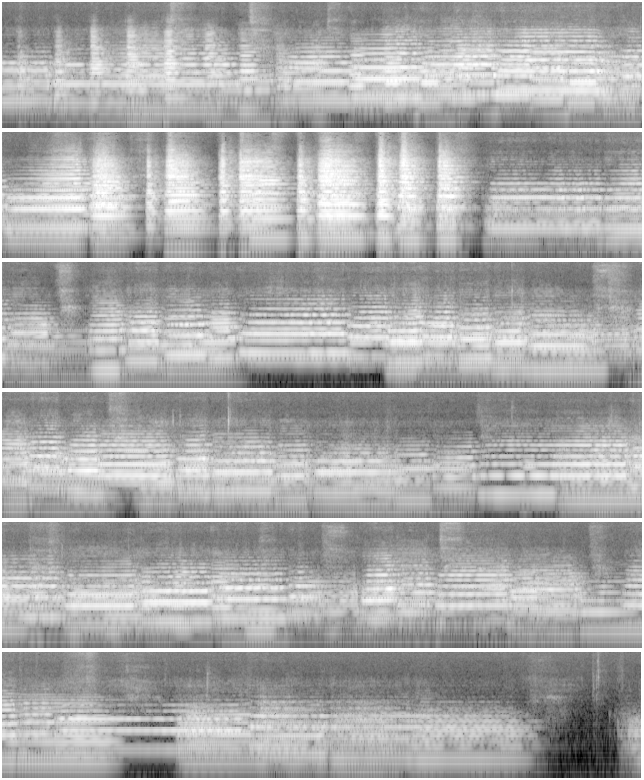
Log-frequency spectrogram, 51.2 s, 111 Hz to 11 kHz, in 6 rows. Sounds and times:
Trombone: 0.0s - 50.0s, 50.9s - 51.1s
Trumpet: 0.0s - 51.1s.

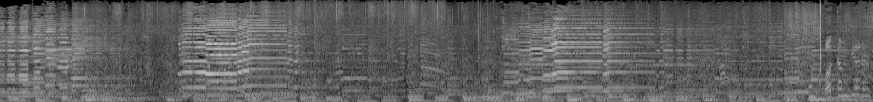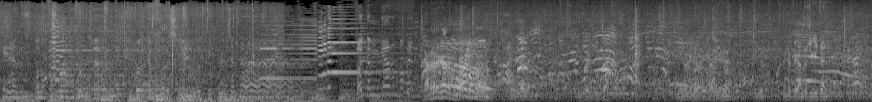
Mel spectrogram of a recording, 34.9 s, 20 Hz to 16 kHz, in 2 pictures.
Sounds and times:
Music: 0.0s - 25.9s.

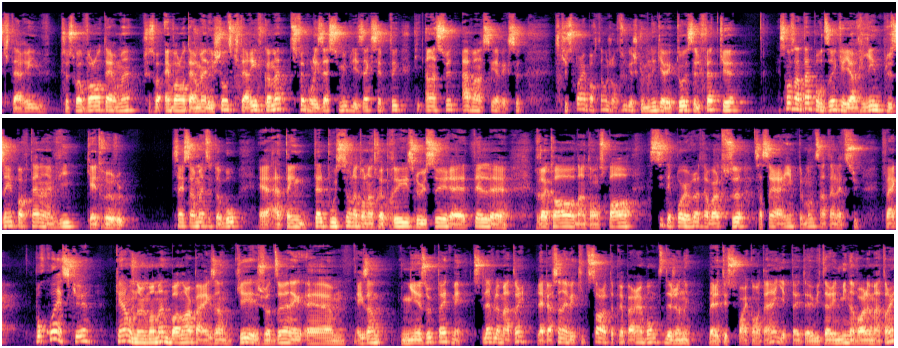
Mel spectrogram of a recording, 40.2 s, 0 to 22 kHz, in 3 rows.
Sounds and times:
Speech: 0.0s - 40.2s.

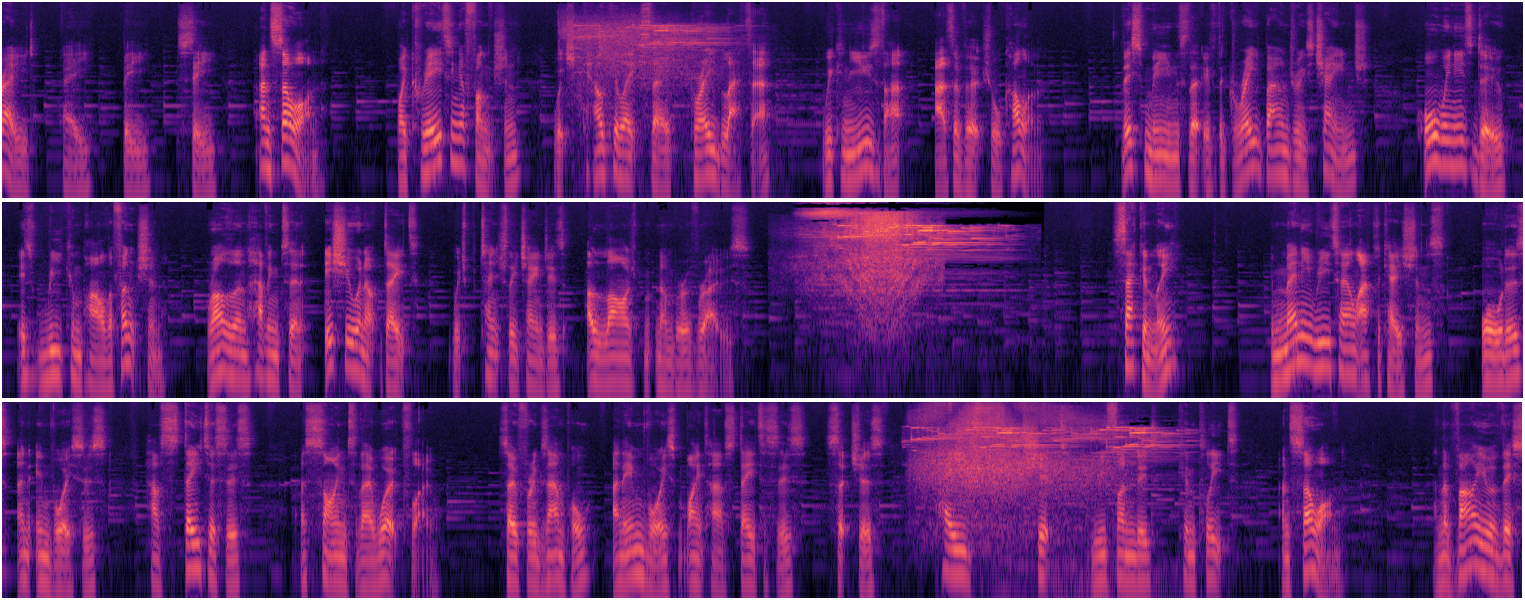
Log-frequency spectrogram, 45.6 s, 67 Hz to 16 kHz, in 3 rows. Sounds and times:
Speech: 0.0s - 3.3s, 4.0s - 10.4s, 11.2s - 22.7s, 26.4s - 27.0s, 27.9s - 34.8s, 35.4s - 39.2s, 40.8s - 43.9s, 44.7s - 45.6s
Music: 0.0s - 45.6s.

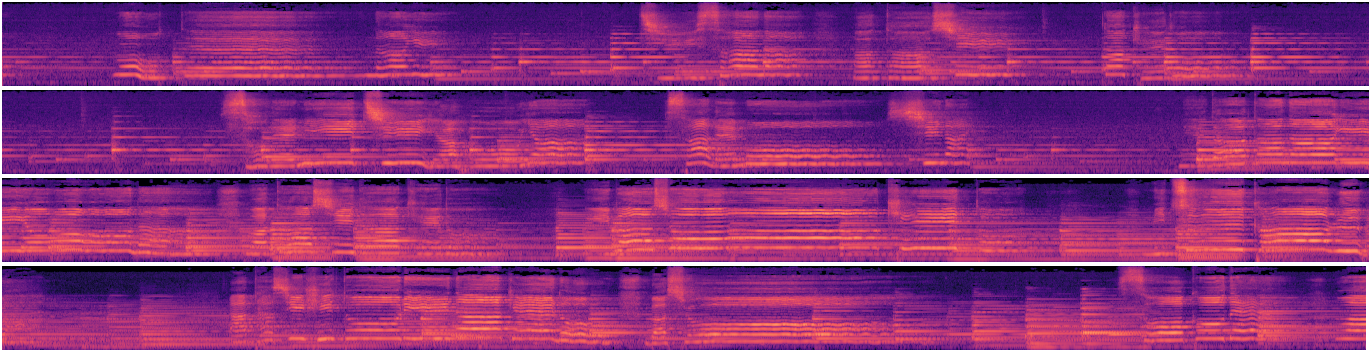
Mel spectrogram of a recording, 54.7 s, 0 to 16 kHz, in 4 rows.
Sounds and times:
Music: 0.0s - 54.6s.

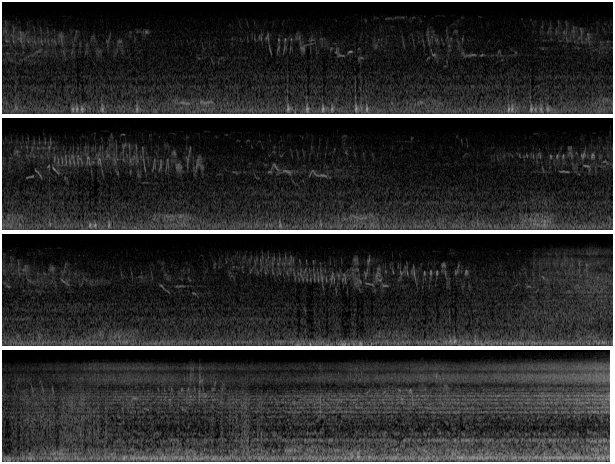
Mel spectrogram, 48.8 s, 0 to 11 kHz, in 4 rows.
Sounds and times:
Environmental noise: 0.0s - 48.8s.

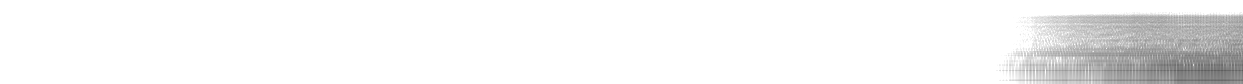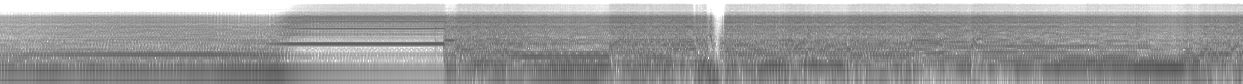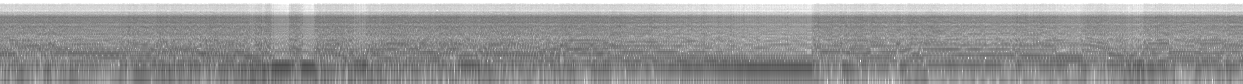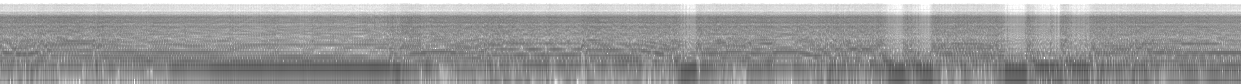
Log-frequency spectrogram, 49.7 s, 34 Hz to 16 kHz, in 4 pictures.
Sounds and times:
Music: 10.0s - 49.7s.

